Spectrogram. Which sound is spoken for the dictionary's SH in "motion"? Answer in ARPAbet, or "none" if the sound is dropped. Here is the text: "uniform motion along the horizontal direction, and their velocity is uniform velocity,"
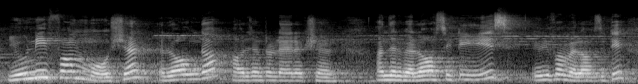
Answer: SH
